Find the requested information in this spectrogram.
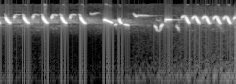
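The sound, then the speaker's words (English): A wren sings a rapid run of high, piercing trilled notes, broken by a couple of brief pauses before the fast trill picks up again. “The wren, a bird to put a smile on your face.”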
